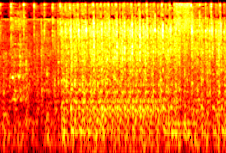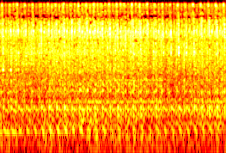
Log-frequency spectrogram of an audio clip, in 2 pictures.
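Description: High-speed brush tufting machine punching bristle tufts into plastic brush bodies: a rapid, even mechanical clatter that picks up about a second in after a short lull.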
